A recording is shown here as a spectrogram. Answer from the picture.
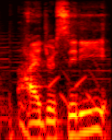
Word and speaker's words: Hydrocity: Also, hashtag Hydrocity gang. It's not Hydro City. Please learn to pronounce it right.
